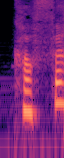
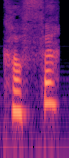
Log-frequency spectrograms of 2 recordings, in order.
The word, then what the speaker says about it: kaffe: Kaffe. Cafe. Wait, let me say it again. Kaffe. Cafe. So that's how it said, cafe. Cafe. So I guess it's with ease, you pronounce it more like cafe.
